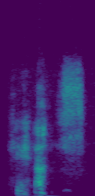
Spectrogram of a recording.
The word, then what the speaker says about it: KaOS: Chaos. Ka. Ka. It's spelled KAOS. That's Chaos. right.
